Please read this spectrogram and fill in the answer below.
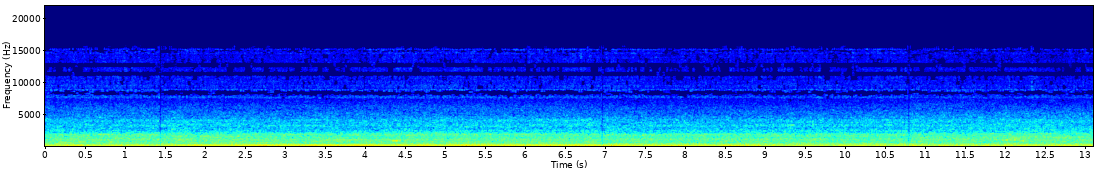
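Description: Steady machine drone of bakery machinery, with a low hum that fades away around seven to nine seconds in.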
